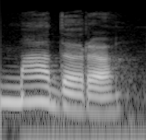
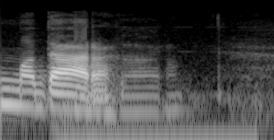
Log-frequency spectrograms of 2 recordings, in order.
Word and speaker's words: Мадара: Правилното ударение е Мадара. Да. Но от национален ефир най-често се произнася като Мадара.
